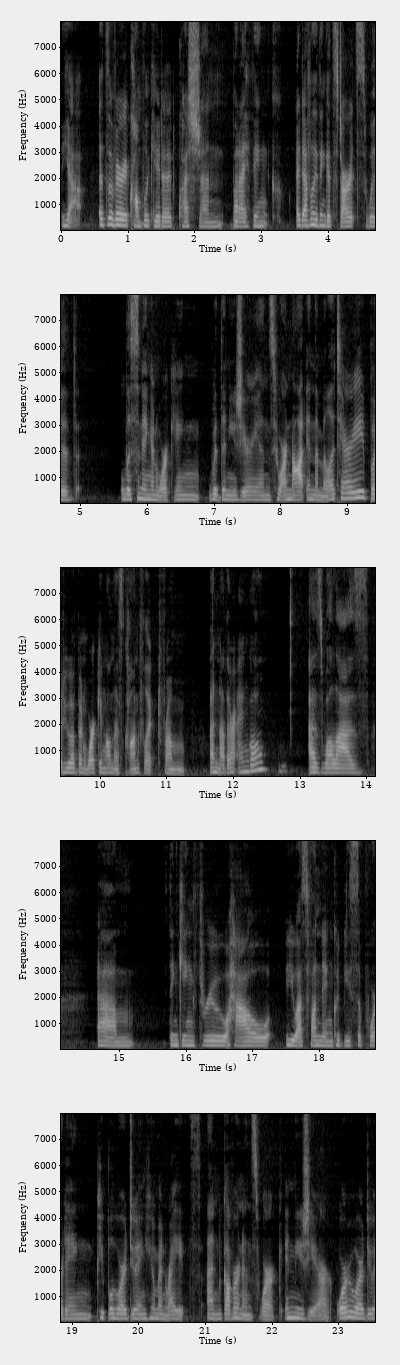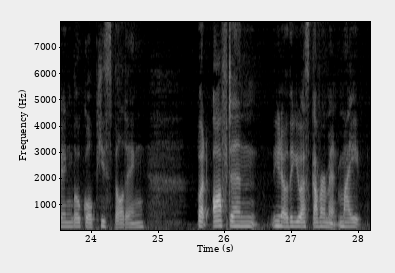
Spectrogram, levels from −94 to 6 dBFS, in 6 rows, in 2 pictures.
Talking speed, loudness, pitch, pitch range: 160 wpm, -35 LUFS, 170 Hz, 160-185 Hz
